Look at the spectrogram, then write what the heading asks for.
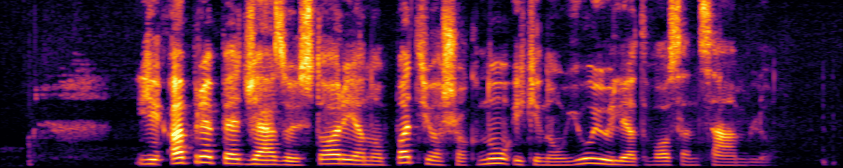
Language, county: Lithuanian, Kaunas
